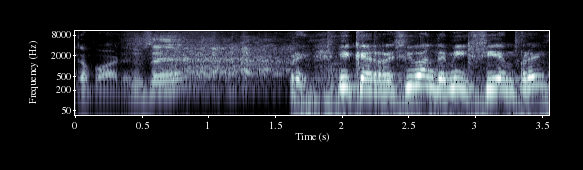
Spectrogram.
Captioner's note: speaking spanish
